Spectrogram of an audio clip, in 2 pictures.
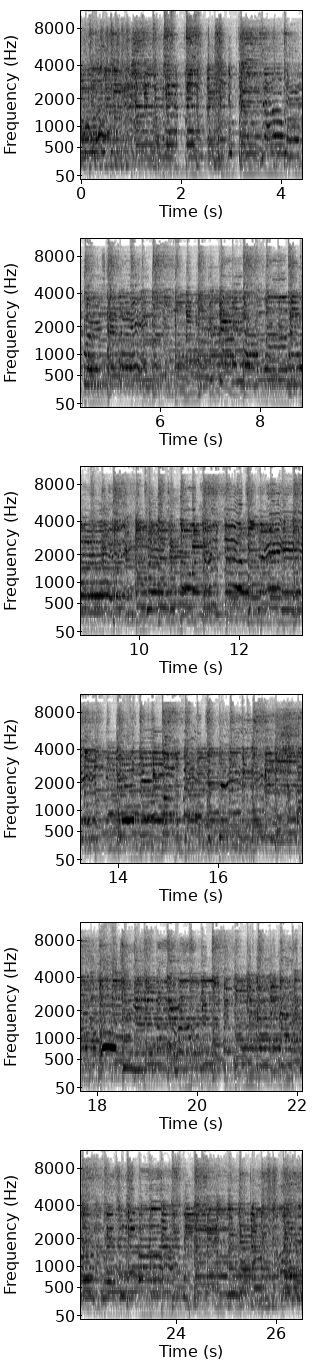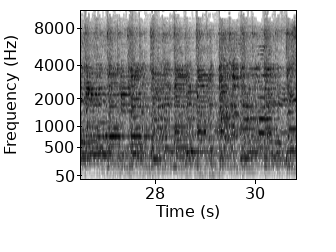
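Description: Live band playing a surf-rock song on electric guitars, bass and drums.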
